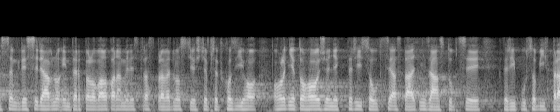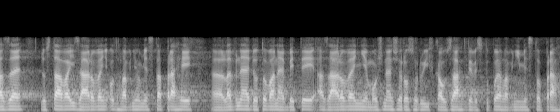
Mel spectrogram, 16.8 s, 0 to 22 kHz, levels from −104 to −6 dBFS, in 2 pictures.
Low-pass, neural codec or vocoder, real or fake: 5.4 kHz; none; real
